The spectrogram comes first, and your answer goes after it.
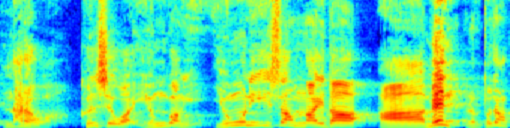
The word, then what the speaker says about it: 아멘: 아멘이 나옵니다 아멘 맞죠 아멘 아멘은 원래 히브리어로 아만이에요 아만 헬라 발음을 하니까 아멘이 됐습니다 아멘이란 말은요 무슨 뜻이냐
